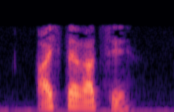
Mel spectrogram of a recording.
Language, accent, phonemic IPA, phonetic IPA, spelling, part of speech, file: Armenian, Eastern Armenian, /ɑjsteʁɑˈt͡sʰi/, [ɑjsteʁɑt͡sʰí], այստեղացի, noun / adjective, Hy-այստեղացի.ogg
- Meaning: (noun) local (a resident of a particular place); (adjective) local (born in a particular place)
